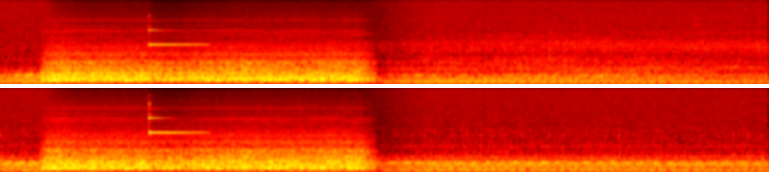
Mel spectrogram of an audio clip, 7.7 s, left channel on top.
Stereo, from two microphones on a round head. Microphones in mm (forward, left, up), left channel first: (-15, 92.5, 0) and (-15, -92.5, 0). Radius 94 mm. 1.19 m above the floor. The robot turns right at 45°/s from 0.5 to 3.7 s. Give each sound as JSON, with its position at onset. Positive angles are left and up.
{"t": 1.5, "sound": "a clink", "side_deg": -30}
